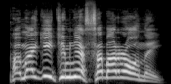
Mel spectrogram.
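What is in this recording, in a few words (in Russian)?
Spy help me defend, Russian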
